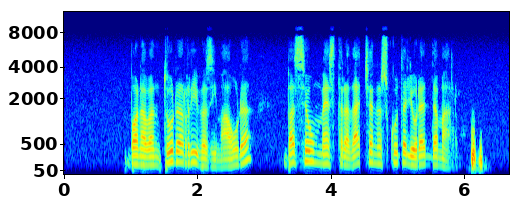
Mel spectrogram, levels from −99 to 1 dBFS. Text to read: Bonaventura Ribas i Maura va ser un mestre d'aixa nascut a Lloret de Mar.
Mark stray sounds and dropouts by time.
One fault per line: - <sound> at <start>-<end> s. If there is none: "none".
- dropout at 4.4-4.5 s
